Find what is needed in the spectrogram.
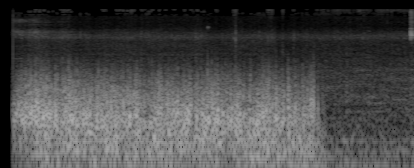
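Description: Wind buffeting the microphone at the open window of a moving off-road vehicle, over a low engine and road rumble. The wind noise cuts off suddenly about three seconds in, leaving the low rumble.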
